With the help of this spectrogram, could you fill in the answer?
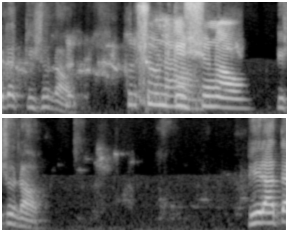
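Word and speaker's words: Chișinău: किशुनाव, किशुनाव।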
